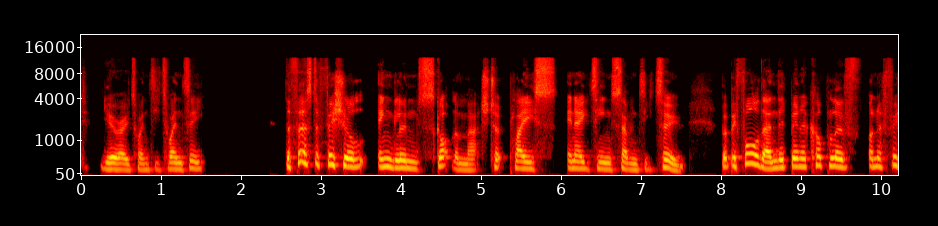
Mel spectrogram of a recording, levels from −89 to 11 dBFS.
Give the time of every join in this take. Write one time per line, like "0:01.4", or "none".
none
